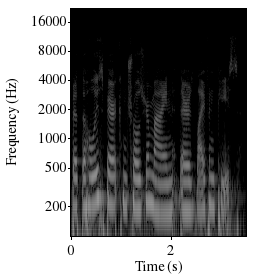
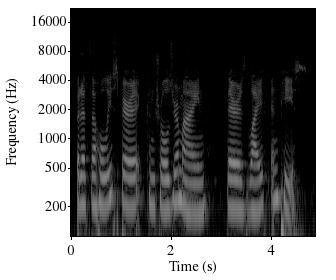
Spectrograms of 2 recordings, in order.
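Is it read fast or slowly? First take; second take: fast; slowly. First: It is read quickly. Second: It is read more slowly.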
